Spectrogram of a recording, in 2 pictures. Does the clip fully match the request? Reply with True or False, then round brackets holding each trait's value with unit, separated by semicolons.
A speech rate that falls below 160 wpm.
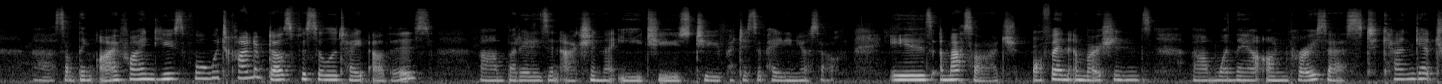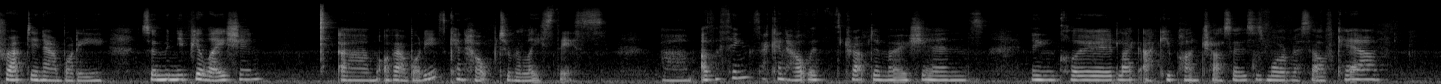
True (150 wpm)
